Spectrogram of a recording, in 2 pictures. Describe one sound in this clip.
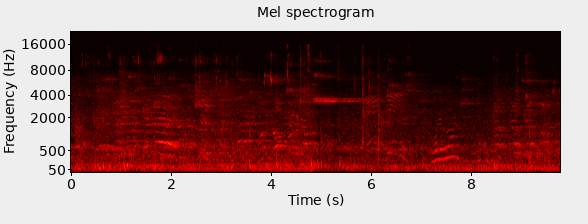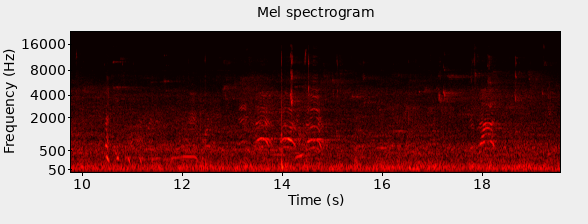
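Young players shout and call out across the court.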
